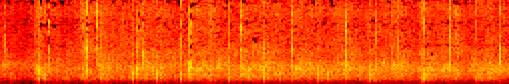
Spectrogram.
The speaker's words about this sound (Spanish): Y que los aplausos continúen, porque invitamos a ese cantor desconocido, ese pibe que tenía futuro, que estaba cantando acá en el escenario cuando ustedes llegaron,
